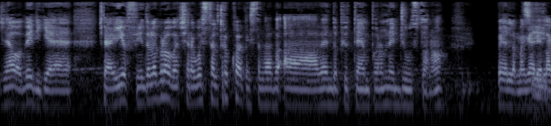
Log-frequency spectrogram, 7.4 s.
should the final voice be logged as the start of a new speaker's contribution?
No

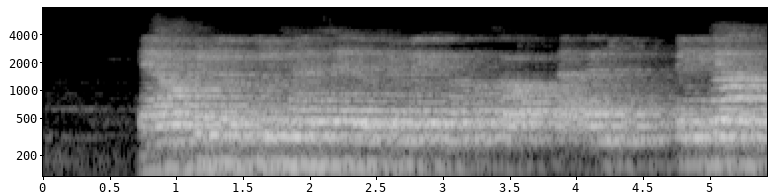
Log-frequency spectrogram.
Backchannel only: Yes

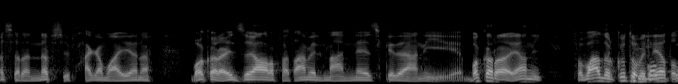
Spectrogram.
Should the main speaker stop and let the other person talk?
Yes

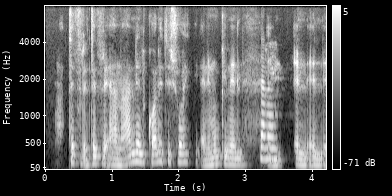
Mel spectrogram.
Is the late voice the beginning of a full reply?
No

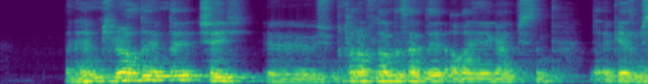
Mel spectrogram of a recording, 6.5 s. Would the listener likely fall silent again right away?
Yes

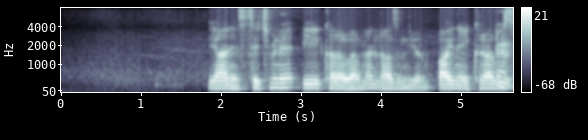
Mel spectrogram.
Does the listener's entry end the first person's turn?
No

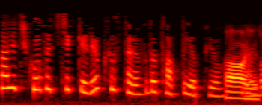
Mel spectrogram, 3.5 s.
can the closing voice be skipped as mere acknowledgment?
No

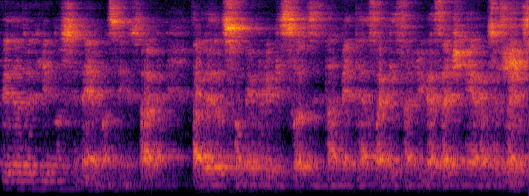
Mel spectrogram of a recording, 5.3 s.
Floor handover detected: Yes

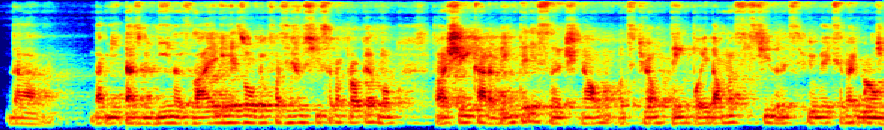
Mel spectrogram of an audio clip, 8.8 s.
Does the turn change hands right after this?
Yes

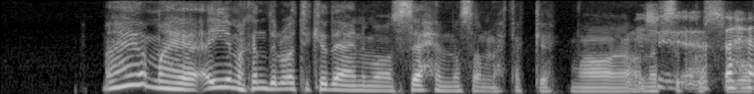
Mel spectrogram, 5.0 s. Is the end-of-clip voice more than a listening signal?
Yes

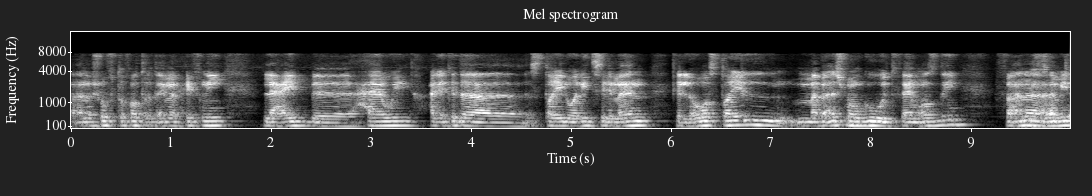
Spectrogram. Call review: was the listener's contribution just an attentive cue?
No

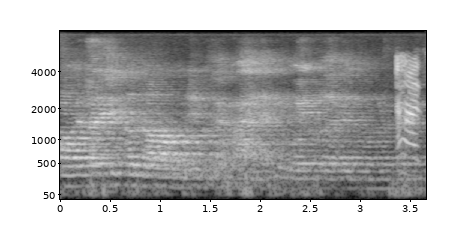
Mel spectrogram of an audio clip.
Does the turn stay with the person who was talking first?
No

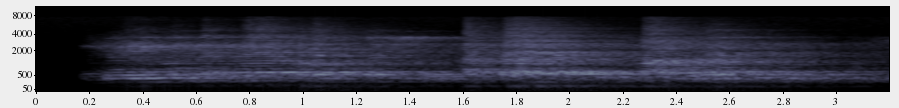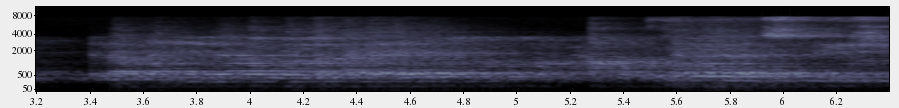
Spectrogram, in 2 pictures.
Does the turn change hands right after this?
Yes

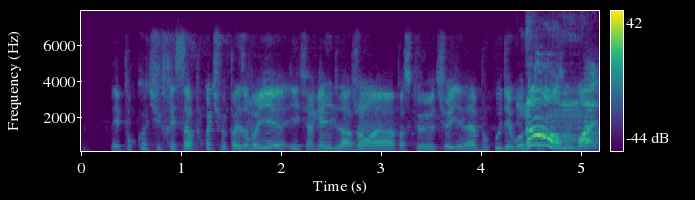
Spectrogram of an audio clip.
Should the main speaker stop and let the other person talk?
Yes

